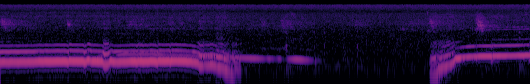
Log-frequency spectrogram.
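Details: Fighting domestic cats, a black-and-white cat and a tortoiseshell that regularly quarrel, give low sustained moaning yowls that waver, then slide downward into a growl, pause, and swell again into a rising wail.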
